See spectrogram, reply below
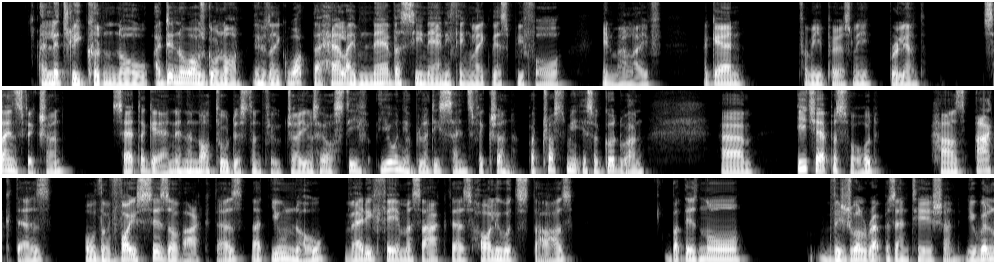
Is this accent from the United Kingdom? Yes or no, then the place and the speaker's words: yes; Wales, United Kingdom; now in Germany; They all giggle because they know I'm from Britain, right? And I think they pretty much say, "Oh, it's the crazy Welsh guy again."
